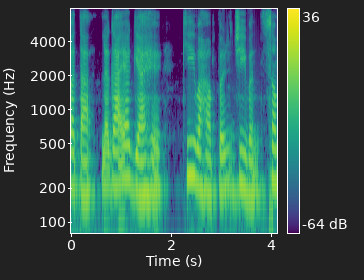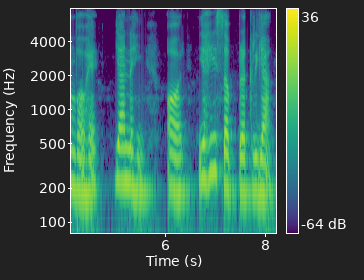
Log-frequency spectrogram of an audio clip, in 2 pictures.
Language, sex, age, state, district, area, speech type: Hindi, female, 30-45, Uttar Pradesh, Sonbhadra, rural, spontaneous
